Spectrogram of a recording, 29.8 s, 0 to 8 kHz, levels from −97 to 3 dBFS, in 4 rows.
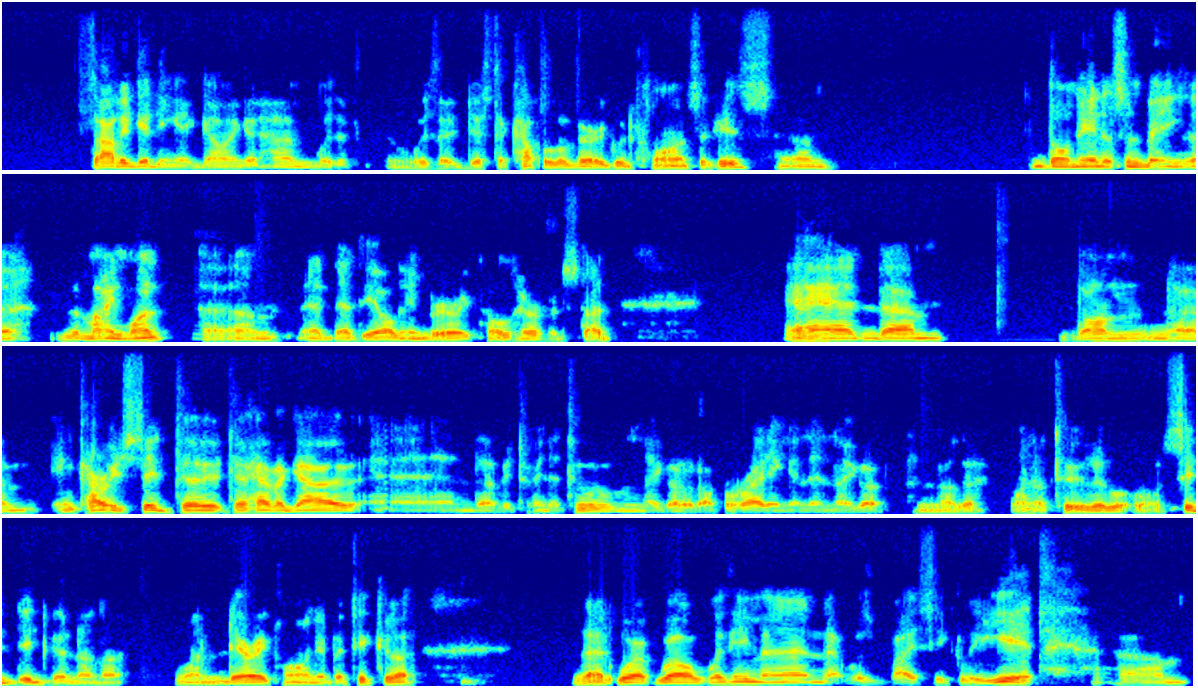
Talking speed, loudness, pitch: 175 wpm, -23 LUFS, 105 Hz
